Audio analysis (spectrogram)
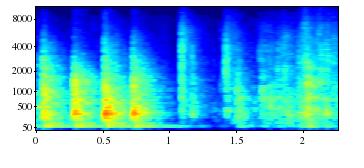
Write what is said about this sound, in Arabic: ايه ده؟ دي لا مؤاخذة خبطة رزلة وسقيلة.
